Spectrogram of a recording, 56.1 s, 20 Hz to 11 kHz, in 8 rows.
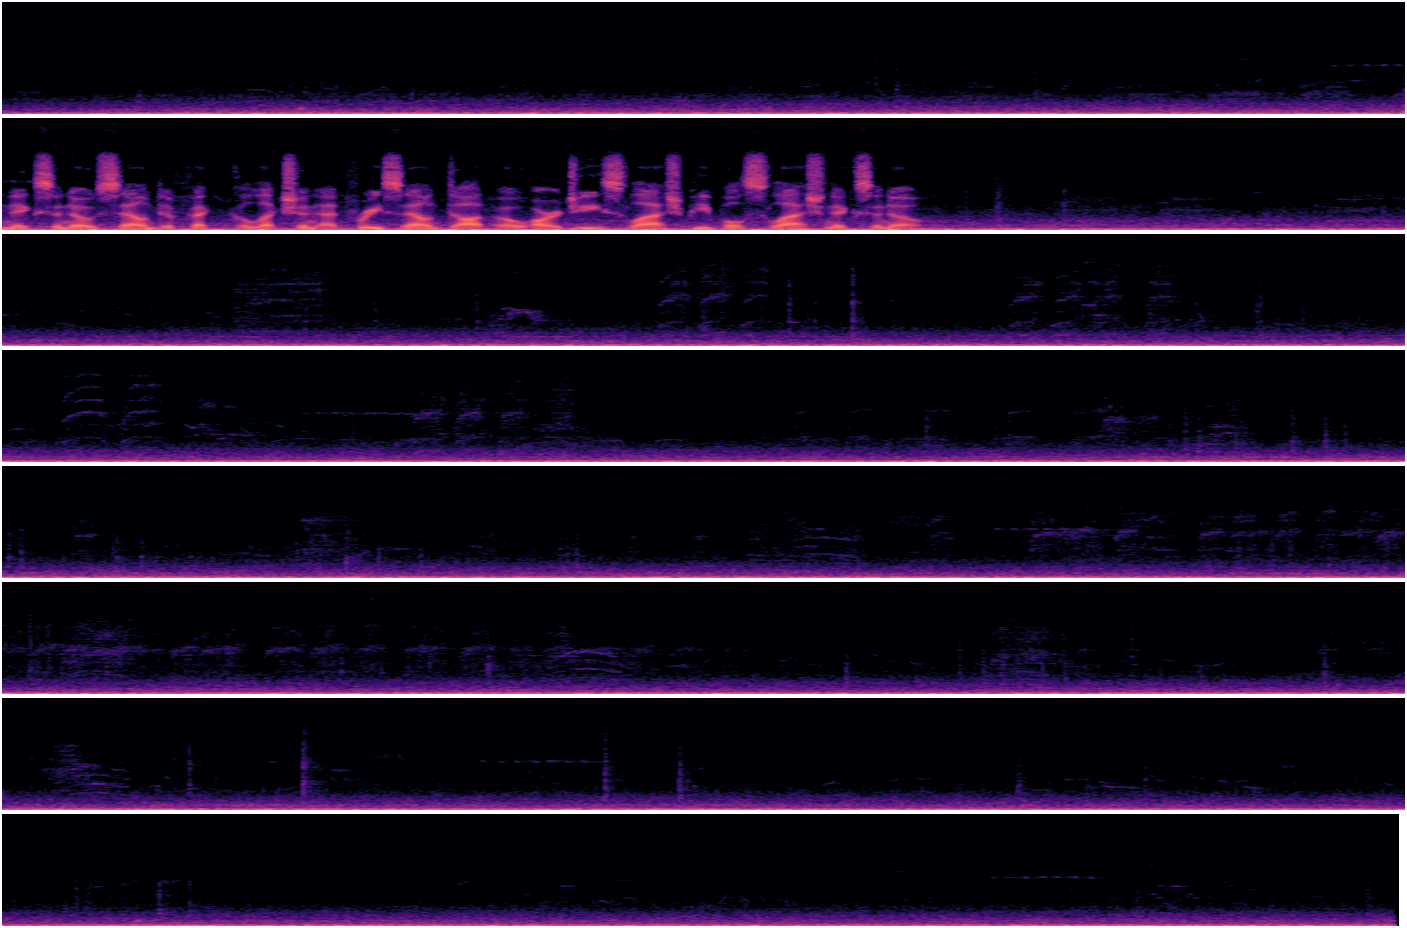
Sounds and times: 0.0s white noise 11.9s
28.4s birdsong 50.2s

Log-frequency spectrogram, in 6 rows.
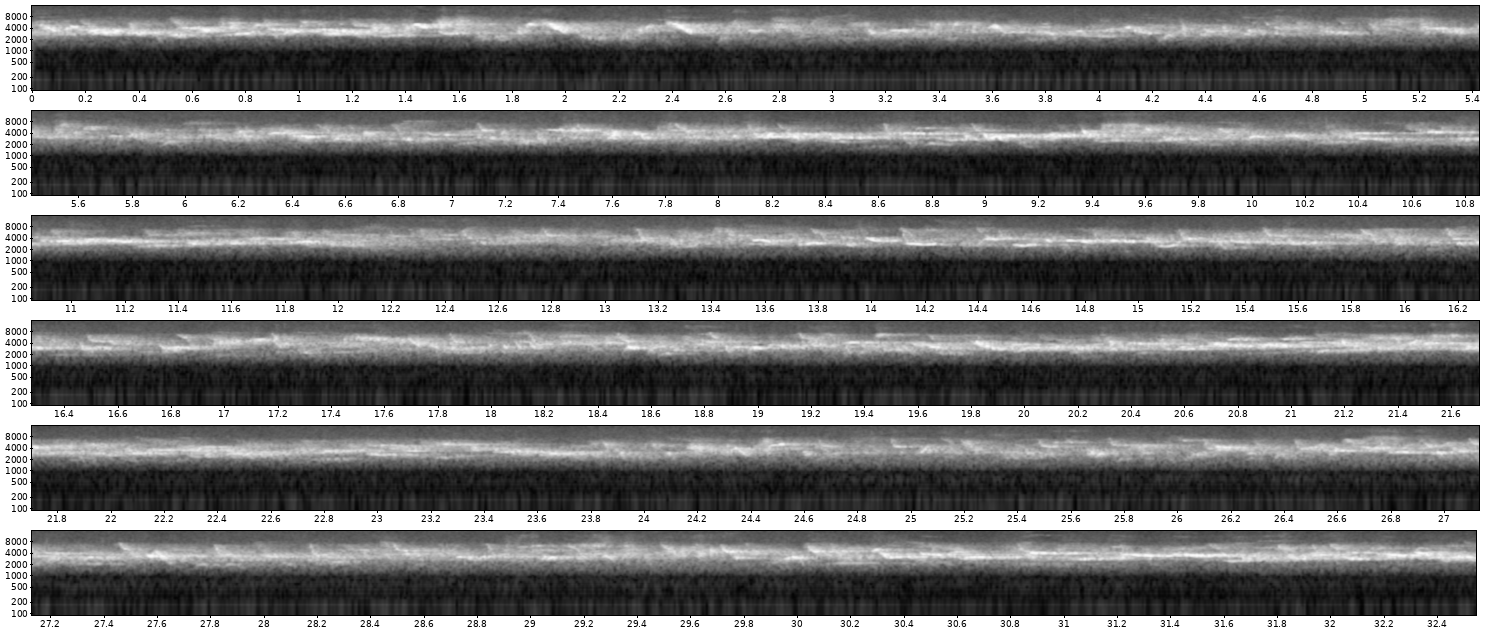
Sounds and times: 0.0s Singing birds 32.5s

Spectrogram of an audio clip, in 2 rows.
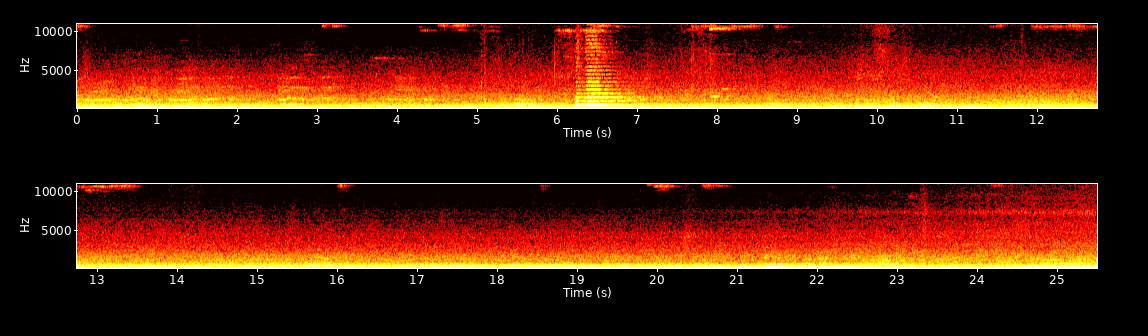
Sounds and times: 0.0s traffic 25.5s

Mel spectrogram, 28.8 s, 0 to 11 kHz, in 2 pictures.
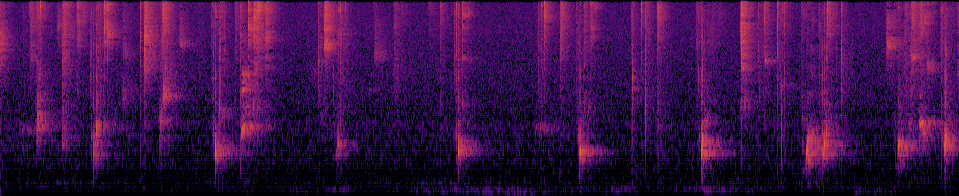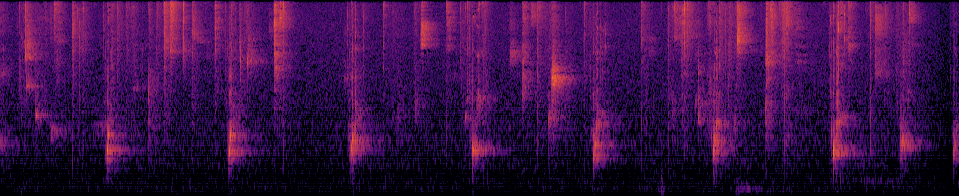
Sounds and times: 6.6s Water drops in crypt 7.4s
10.4s Water drops in crypt 15.2s

